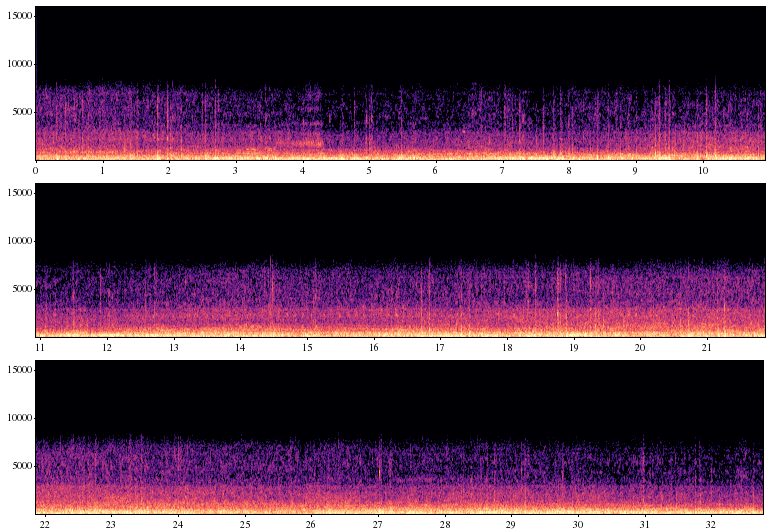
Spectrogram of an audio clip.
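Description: Miniature railway train running along the track, its riding-car wheels giving a steady, dense rattle and clatter on the rails.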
